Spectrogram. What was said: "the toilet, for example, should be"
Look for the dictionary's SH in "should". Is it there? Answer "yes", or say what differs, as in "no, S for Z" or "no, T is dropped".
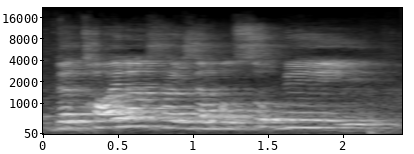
no, S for SH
